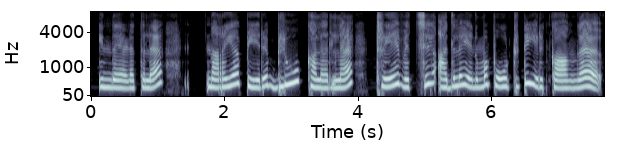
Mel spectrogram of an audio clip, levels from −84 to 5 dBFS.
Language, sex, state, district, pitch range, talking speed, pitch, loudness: Tamil, female, Tamil Nadu, Nilgiris, 240-310 Hz, 95 wpm, 260 Hz, -14 LUFS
